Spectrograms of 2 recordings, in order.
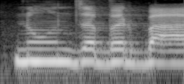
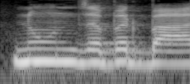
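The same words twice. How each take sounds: The two takes are said the same way.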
